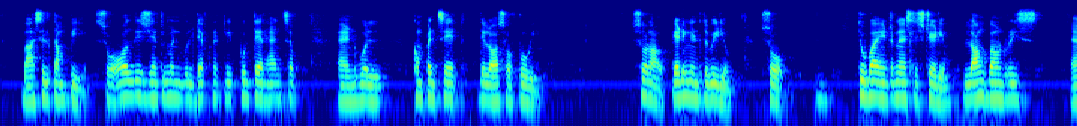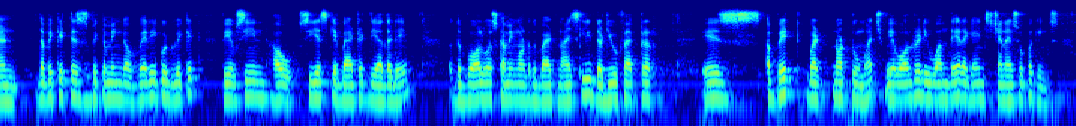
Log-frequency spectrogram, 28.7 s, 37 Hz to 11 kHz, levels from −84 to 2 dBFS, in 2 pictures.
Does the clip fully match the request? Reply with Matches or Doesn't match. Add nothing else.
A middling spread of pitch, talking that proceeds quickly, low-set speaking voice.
Doesn't match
